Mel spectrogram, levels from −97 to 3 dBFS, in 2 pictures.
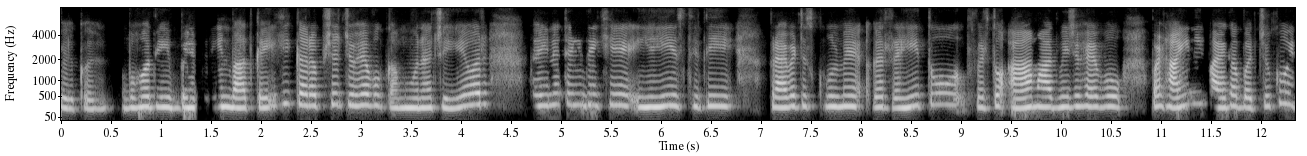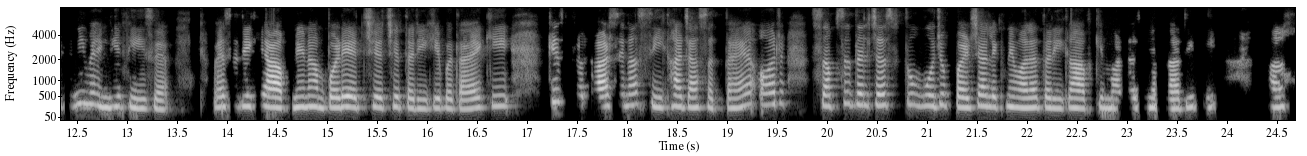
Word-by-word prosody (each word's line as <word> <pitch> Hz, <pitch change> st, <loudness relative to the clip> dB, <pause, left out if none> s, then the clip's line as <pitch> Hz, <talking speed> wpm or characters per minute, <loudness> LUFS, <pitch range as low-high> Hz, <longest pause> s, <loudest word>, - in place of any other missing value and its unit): बिल्कुल, 205 Hz, -2 st, -2 dB, 0.3 s
बहुत 245 Hz, +2 st, +3 dB
ही 240 Hz, -1 st, +3 dB
बेहतरीन 225 Hz, +2 st, +1 dB
बात 225 Hz, 0 st, +5 dB
कही 225 Hz, +1 st, +2 dB
कि 320 Hz, +2 st, -5 dB
करप्शन 275 Hz, +1 st, +2 dB
जो 275 Hz, -, +2 dB
है 280 Hz, +1 st, +4 dB
वो -, -, 0 dB
कम 225 Hz, -, +1 dB
होना 225 Hz, 0 st, +4 dB
चाहिए 230 Hz, +1 st, 0 dB
और 295 Hz, +1 st, +3 dB
कहीं 270 Hz, -2 st, -6 dB
न 290 Hz, -, -3 dB
कहीं 285 Hz, -1 st, -5 dB
देखिए, 280 Hz, 0 st, -4 dB
यही 245 Hz, +2 st, +3 dB
स्थिति 255 Hz, 0 st, -2 dB, 0.4 s
प्राइवेट 240 Hz, +2 st, +4 dB
स्कूल 250 Hz, 0 st, -1 dB
में 255 Hz, 0 st, +4 dB
अगर 240 Hz, 0 st, -1 dB
रही 225 Hz, +4 st, +2 dB
तो, 290 Hz, 0 st, -3 dB
फिर 235 Hz, -2 st, -4 dB
तो 260 Hz, -, +4 dB
आम 230 Hz, +2 st, +6 dB
आदमी 240 Hz, 0 st, +3 dB
जो 255 Hz, +1 st, 0 dB
है 250 Hz, -1 st, +3 dB
वो 245 Hz, +1 st, +1 dB, 0.3 s
पढ़ा 255 Hz, -2 st, +6 dB
ही 250 Hz, +5 st, +3 dB
नहीं 310 Hz, 0 st, -11 dB
पाएगा 235 Hz, +2 st, +4 dB
बच्चों 225 Hz, +3 st, -2 dB
को, 315 Hz, +4 st, -3 dB
इतनी 275 Hz, +3 st, -6 dB
महँगी 250 Hz, -5 st, -2 dB
फ़ीस 215 Hz, -2 st, -3 dB
है। 195 Hz, -, -1 dB, 0.5 s
वैसे 250 Hz, +1 st, -4 dB
देखिए, 255 Hz, 0 st, +1 dB
आपने 230 Hz, +1 st, +5 dB
ना 250 Hz, 0 st, +2 dB
बड़े 240 Hz, +1 st, +4 dB
अच्छे-अच्छे 235 Hz, 0 st, -4 dB
तरीके 220 Hz, -2 st, -4 dB
बताए 210 Hz, +1 st, -1 dB
कि 260 Hz, +3 st, -6 dB, 0.4 s
किस 355 Hz, 0 st, -2 dB
प्रकार 255 Hz, -1 st, +3 dB
से 265 Hz, +1 st, -11 dB
ना 280 Hz, +1 st, -1 dB
सीखा 245 Hz, 0 st, -1 dB
जा 230 Hz, -1 st, 0 dB
सकता 220 Hz, -2 st, -7 dB
है 245 Hz, +7 st, -1 dB
और 300 Hz, +2 st, -2 dB, 0.4 s
सबसे 260 Hz, +4 st, -2 dB
दिलचस्प 280 Hz, -1 st, -3 dB
तो 285 Hz, 0 st, -6 dB
वो 265 Hz, 0 st, -2 dB
जो 285 Hz, +2 st, -5 dB
पर्चा 240 Hz, +2 st, +1 dB
लिखने 240 Hz, -1 st, -2 dB
वाला 225 Hz, 0 st, +2 dB
तरीका 220 Hz, 0 st, -1 dB
आपकी 215 Hz, +2 st, -5 dB
माता 215 Hz, +1 st, -4 dB
जी 230 Hz, 0 st, -5 dB
अपनाती 210 Hz, +1 st, -2 dB
थी। 235 Hz, +2 st, -12 dB, 0.6 s
हाँ, 235 Hz, -, +2 dB
245 Hz, 185 wpm, -22 LUFS, 225-265 Hz, 0.6 s, आम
